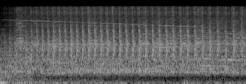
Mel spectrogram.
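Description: A rapid, even mechanical rattle of many clicks a second, with little bass.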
